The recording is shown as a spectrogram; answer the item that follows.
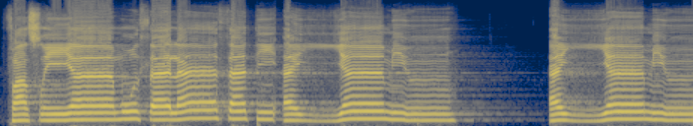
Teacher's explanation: Huruf ya kita tahan dan kita tekan karena terdapat tanda tasdid di atasnya dan kita panjangkan dua harakat karena alif di depannya ya.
